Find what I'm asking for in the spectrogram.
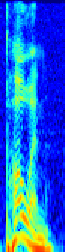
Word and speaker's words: Poyen: Again, it's Powen, Arkansas, P-O-Y-E-N.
